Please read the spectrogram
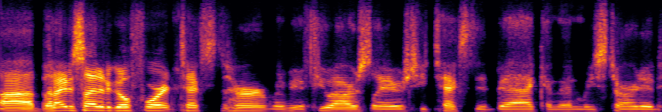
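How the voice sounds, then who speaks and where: A man with a Californian accent talks loudly at a medium pitch. The sound is dry and close, with no echo. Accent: Californian American. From Los Angeles, San Fernando Valley. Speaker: real estate executive. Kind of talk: interview. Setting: office. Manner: hesitant, many fillers.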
